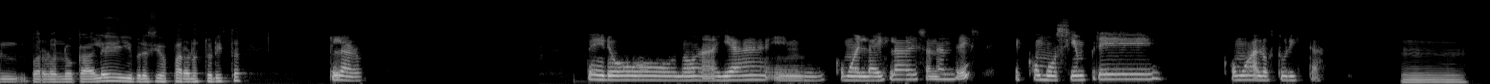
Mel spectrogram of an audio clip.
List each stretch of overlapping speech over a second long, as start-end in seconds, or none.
none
